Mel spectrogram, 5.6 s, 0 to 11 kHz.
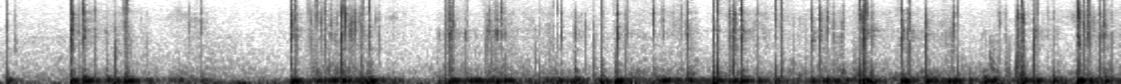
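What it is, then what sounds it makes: Microphone grille covered in plastic rhinestones, scratched and tapped with nails. Long nails on both hands scratch and tap a microphone grille covered in plastic flower rhinestones. Quick, bright clicking taps and scratchy rasps sit over a steady low throbbing hum around 140 Hz.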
